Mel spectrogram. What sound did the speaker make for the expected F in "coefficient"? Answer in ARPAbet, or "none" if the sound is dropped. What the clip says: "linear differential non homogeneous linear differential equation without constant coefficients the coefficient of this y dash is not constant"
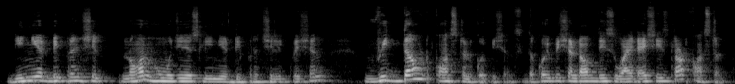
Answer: P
